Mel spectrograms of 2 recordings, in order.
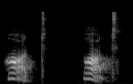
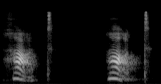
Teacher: thì cái Chữ O này mà theo tiếng Anh Mỹ thì người ta lấy phiên âm Thành A dài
